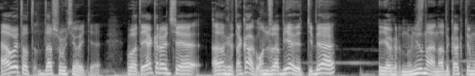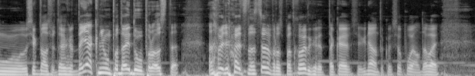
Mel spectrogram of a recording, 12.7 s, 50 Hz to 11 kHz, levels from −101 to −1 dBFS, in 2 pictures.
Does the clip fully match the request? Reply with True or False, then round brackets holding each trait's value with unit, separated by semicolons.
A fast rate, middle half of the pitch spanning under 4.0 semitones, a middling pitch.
False (225 wpm; 4.3 semitones; 145 Hz)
